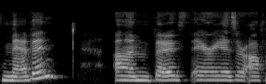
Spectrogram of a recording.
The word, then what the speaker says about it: Mebane: So, um you may have to go more towards the Greensboro or a space called Mebban. It looks like Mebane, but it's pronounced Mebban.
